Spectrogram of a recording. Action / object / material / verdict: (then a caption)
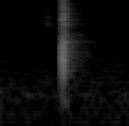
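tap / metal liquid line filter drier / metal / solid. An adjustable wrench taps once on a metal liquid line filter drier. It makes a short, dull thud that dies away almost at once with no ringing, which shows the drier is solid inside.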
